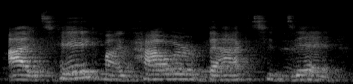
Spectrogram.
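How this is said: It is said firmly, with strong conviction.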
